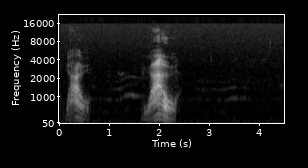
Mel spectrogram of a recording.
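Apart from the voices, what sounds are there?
pet cat meowing variations of her call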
